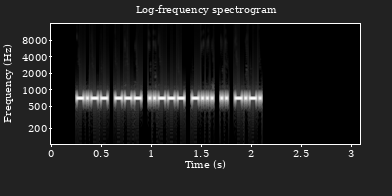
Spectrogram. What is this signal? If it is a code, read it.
Morse code, heard as a keyed tone, about 51 wpm, 700 Hz. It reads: YO2BIC
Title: DXCC-100 Call Signs - 6 Characters - Repeated 3x - 50wpm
